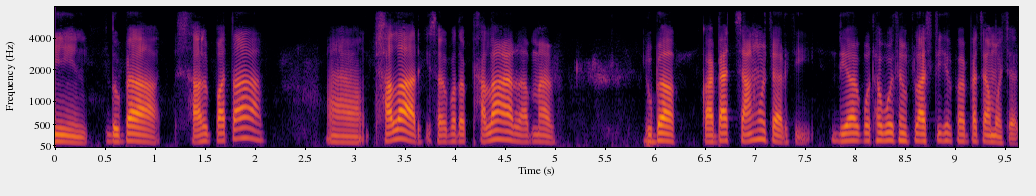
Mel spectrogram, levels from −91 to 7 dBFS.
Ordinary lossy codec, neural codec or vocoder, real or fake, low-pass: none; codec, 24 kHz, 0.9 kbps, WavTokenizer, small release; fake; 7.2 kHz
